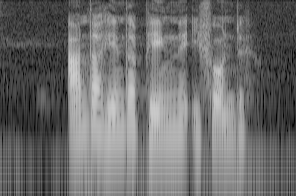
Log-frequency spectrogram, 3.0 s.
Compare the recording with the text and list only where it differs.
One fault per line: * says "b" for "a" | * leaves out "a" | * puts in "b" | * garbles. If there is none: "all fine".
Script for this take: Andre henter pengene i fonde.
all fine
